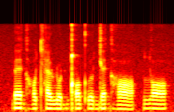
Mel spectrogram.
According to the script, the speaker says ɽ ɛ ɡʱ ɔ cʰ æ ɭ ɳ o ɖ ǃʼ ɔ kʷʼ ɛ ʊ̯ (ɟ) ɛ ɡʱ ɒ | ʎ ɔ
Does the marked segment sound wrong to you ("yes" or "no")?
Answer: no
